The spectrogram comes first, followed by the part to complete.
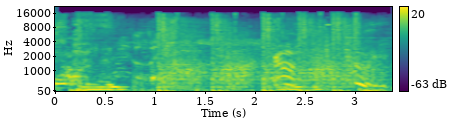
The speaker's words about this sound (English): Well, they're shooting past me, so that's nice.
